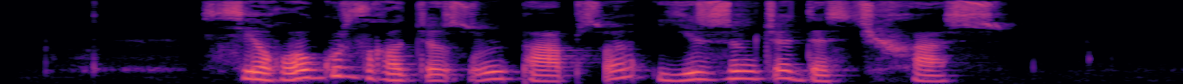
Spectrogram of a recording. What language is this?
Kabardian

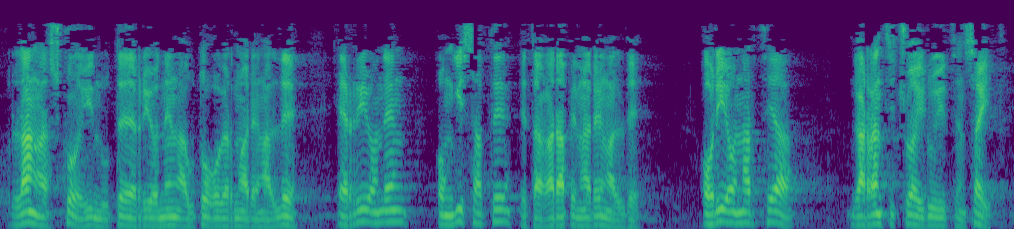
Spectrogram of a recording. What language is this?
Basque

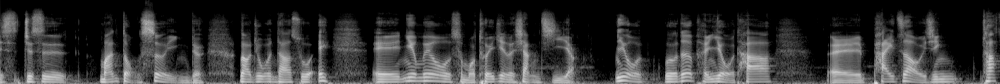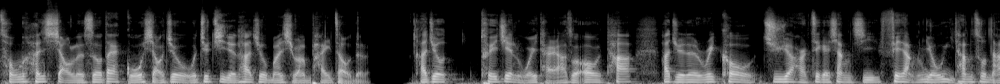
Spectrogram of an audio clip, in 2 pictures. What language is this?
Chinese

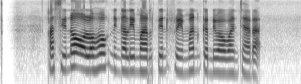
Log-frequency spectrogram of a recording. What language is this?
Sundanese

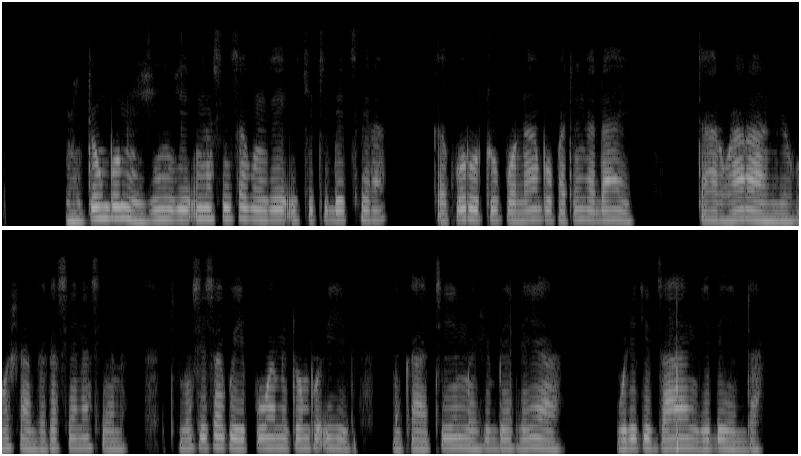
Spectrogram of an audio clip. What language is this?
Ndau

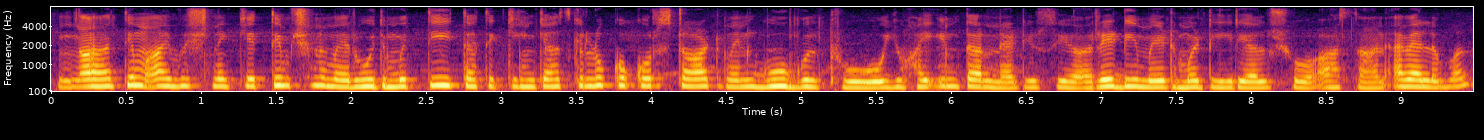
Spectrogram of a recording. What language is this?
Kashmiri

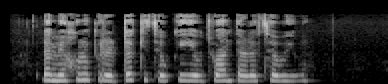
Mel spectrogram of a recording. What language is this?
Pashto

